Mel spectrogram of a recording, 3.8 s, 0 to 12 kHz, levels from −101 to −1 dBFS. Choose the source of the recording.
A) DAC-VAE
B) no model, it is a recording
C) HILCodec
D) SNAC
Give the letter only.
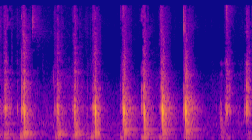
B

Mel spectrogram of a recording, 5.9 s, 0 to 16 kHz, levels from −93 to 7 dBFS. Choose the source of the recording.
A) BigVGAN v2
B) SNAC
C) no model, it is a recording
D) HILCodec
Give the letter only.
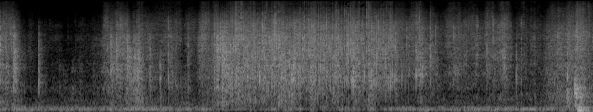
C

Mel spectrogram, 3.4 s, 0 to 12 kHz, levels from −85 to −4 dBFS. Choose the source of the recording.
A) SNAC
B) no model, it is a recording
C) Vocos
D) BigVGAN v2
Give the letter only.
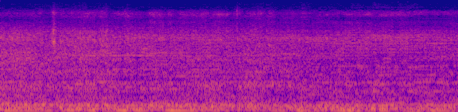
A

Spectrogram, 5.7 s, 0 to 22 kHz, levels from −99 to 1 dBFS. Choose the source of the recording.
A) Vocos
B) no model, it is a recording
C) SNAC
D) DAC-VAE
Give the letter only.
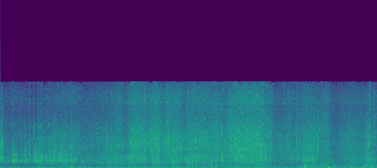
C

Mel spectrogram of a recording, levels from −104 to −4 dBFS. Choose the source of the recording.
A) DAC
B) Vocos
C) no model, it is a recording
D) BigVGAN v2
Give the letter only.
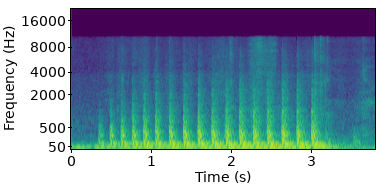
C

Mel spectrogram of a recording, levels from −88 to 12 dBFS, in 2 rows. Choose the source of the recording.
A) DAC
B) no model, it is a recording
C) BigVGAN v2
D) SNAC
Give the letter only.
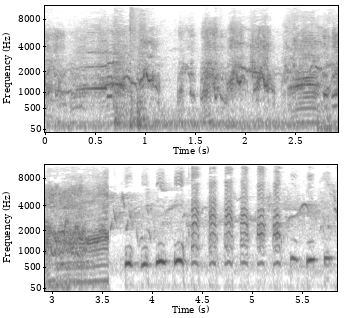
B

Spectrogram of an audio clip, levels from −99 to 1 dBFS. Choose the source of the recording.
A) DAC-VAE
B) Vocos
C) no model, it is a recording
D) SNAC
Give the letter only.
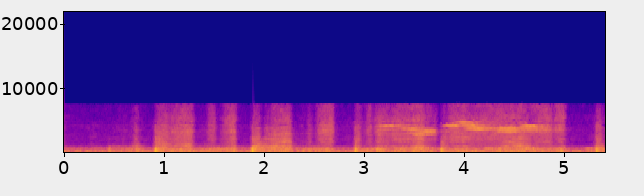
B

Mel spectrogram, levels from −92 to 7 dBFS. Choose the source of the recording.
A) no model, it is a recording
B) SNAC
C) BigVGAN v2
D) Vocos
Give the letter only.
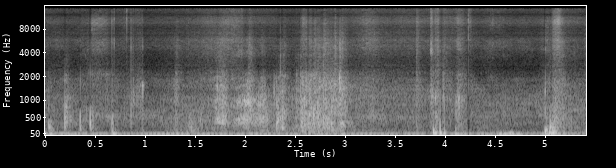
B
